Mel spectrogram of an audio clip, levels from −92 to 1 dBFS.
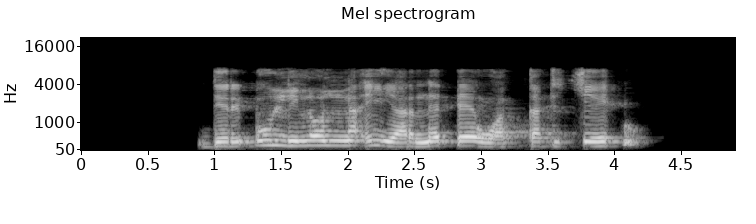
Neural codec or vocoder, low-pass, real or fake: codec, 44.1 kHz, 3.4 kbps, Pupu-Codec; 7.2 kHz; fake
